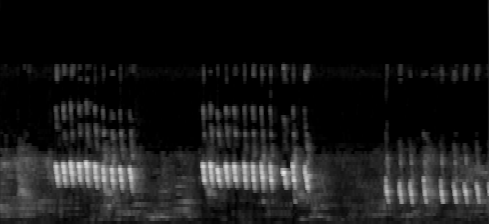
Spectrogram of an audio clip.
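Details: Oriental magpie-robin singing a mimicry-filled tutoring song: bursts of very rapid, high, evenly spaced ticking notes, each run lasting about a second, with softer warbling between.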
